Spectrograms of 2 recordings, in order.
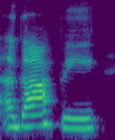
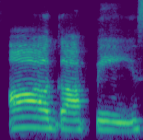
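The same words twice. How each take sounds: First: "agape" as uh-GAH-pee, first vowel reduced; short first syllable. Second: "agape" as AW-gah-pee, slow with long first vowel; drawn-out syllable. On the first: Teacher showing the wrong way, short English-style first syllable. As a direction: rush past the opening vowel of "agape". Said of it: "It's not agape". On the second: Teacher correcting the word for buffalo, syllables drawn out. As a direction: stretch the opening "aw" of "agape". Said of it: "you gotta really draw those". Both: Shown as a demonstration.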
